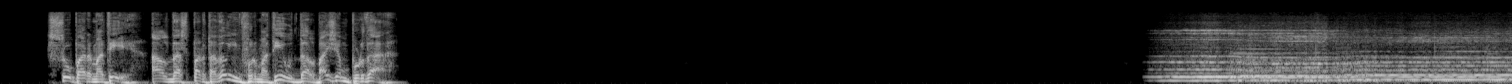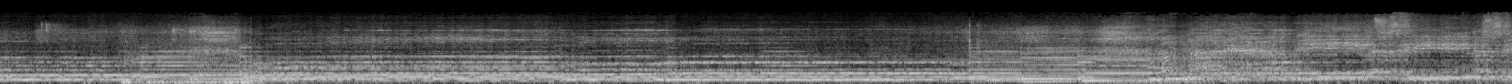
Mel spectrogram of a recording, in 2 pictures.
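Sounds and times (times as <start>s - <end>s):
speech: 0.6s - 4.0s
choir singing, each member recorded from home: 11.5s - 30.2s.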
